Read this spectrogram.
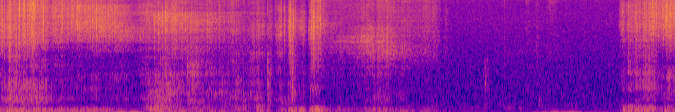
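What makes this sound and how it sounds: A small rake is dragged slowly through fine white sand in a wooden zen garden tray. It makes a soft, grainy scraping with bright hissy rustle over a heavy low rumble, in uneven strokes that swell and fade. The sound quiets in the middle, then returns to a fuller scrape at the end.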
